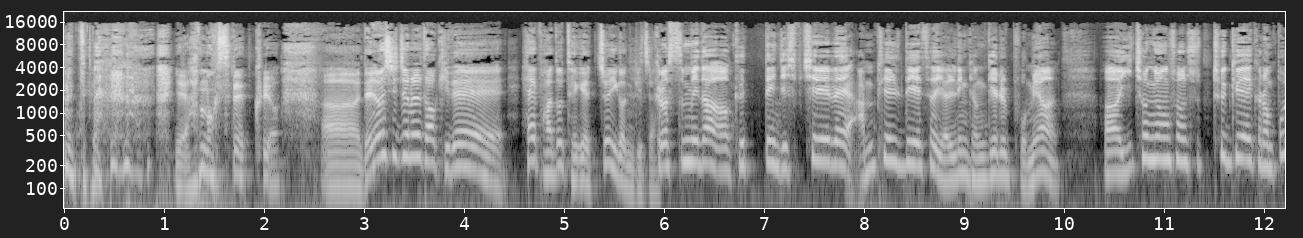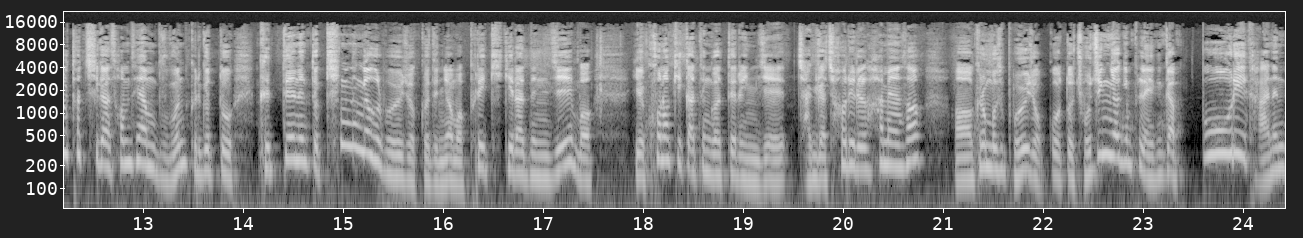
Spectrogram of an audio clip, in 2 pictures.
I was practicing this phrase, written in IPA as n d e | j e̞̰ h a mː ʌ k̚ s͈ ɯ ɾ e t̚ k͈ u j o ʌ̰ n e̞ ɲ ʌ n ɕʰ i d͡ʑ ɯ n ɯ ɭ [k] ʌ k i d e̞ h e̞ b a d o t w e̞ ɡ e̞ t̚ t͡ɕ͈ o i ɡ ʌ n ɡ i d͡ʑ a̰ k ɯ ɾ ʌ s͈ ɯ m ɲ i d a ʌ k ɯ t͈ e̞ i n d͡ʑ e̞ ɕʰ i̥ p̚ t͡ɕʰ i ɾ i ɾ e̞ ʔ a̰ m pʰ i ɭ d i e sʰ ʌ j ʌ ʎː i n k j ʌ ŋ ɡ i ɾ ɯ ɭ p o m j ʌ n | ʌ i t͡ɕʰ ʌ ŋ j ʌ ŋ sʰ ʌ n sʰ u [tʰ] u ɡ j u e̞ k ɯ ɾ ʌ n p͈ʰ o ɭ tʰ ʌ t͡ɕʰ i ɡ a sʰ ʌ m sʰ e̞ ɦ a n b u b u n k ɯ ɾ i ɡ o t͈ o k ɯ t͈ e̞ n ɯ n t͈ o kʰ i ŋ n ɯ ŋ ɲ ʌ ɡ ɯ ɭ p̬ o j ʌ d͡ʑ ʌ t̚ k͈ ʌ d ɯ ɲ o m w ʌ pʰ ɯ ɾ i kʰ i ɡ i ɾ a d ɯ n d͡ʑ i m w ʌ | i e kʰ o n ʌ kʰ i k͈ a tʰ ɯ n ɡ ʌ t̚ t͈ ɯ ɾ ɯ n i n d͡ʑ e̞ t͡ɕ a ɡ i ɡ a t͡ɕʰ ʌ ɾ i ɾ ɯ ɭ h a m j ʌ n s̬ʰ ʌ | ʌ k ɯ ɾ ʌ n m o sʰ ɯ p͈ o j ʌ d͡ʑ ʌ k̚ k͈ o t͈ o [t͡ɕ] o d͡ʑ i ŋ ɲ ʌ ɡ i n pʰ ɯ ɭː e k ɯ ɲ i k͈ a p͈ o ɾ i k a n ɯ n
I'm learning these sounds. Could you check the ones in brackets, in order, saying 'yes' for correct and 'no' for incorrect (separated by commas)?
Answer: no, yes, yes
